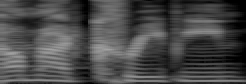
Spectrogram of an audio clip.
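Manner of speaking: very defensive pushback tone. Retelling a driver's reply after being asked why he was creeping: imitating someone defensive. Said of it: "he got super defensive".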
